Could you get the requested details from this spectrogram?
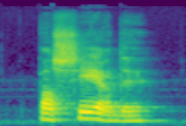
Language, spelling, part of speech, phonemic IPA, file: Dutch, passeerde, verb, /pɑˈserdə/, Nl-passeerde.ogg
- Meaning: inflection of passeren: 1. singular past indicative 2. singular past subjunctive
